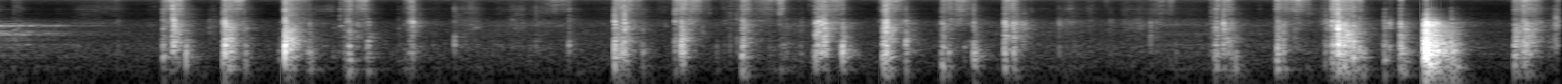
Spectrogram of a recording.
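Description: Akashic Tarot cards being shuffled, a series of close, crisp riffling bursts in uneven groups with short pauses between them, alone with no talking.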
